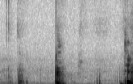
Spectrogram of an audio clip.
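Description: A single short knock about a second in, with a few fainter ticks, in an otherwise quiet small room.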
